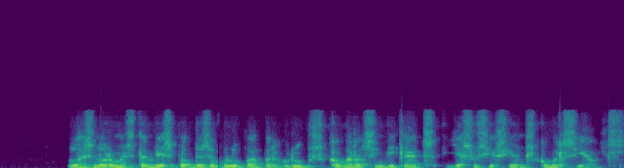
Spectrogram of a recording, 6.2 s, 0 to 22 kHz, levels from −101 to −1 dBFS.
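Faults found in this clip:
Lost AMR speech frames, 2.17–2.24 s: brief dip or warble, consistent with a single corrupted 20 ms frame concealed by AMR-WB reusing prior pitch and vocal-tract parameters at reduced gain.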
